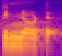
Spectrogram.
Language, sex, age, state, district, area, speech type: Malayalam, male, 18-30, Kerala, Kottayam, rural, read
